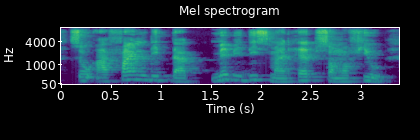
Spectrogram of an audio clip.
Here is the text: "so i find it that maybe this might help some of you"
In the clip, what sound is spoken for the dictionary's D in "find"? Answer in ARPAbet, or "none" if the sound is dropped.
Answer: D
